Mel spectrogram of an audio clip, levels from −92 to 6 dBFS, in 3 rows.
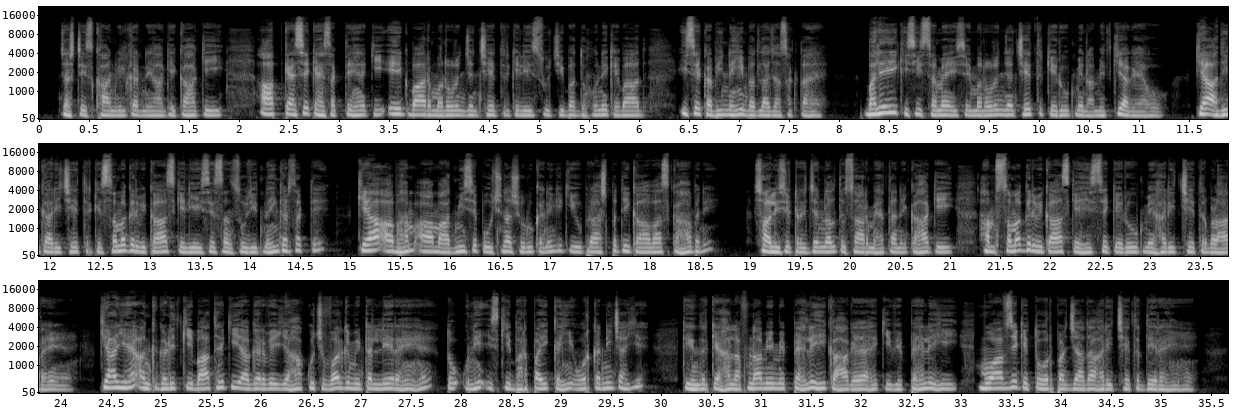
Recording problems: none

